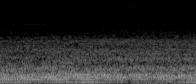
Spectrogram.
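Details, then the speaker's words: 1995 Mercedes S600 V12 Japanese import at idle: starts right up, soft even hum with no ticks, knocks or misses, air pump quiet; smooth, settled normal idle. "engine is running starts right up always air pump is quiet no noises from any police quiet very nice engine runs really"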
